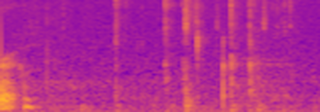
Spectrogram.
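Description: Typing on a computer keyboard: a soft, uneven run of key clicks starting about half a second in.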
